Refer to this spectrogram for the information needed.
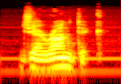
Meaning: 1. Of or pertaining to old age or the elderly 2. Of or pertaining to senescent animals or plants
- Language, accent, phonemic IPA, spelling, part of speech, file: English, US, /d͡ʒɛˈɹɑːnt.ɪk/, gerontic, adjective, En-us-gerontic.ogg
